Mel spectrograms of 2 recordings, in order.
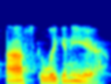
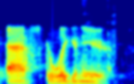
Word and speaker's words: Ligonier: January, we launched Ask Ligonier, or as Americans say, Ask Ligonier.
